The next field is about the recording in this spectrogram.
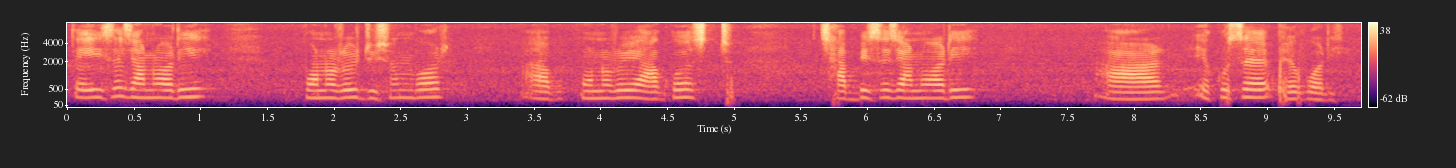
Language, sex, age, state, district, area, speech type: Bengali, female, 30-45, West Bengal, Purba Bardhaman, urban, spontaneous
